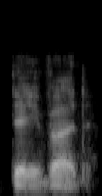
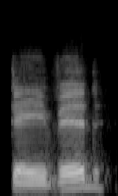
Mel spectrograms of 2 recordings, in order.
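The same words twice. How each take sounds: First: The unstressed vowel is a weak uh sound. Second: The unstressed vowel is a full vowel. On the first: The speaker calls it right. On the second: The speaker calls it wrong.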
